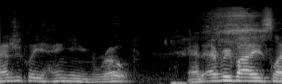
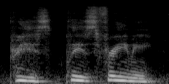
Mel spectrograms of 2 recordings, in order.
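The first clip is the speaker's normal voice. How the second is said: put-on begging, pleading little boy's voice; 4 semitones higher than usual. Voicing a chained little boy begging a player: pleading little boy. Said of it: "this little boy who's chained to this, uh, uh, uh, pillar is like".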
